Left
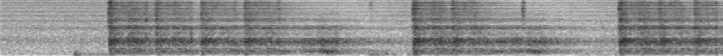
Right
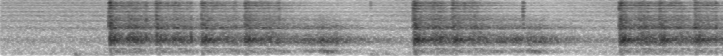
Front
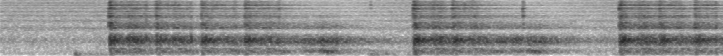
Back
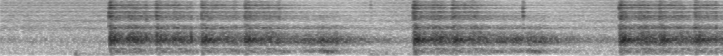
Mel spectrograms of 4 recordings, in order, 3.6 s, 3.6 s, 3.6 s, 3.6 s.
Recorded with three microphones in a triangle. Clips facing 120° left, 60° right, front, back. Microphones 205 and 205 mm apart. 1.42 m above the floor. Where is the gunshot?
75° left.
